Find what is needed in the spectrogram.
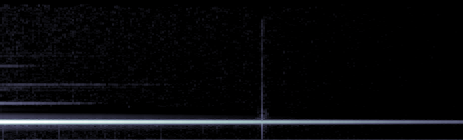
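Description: Notification-bell ding sound effect from a subscribe-button animation: one clear high tone, struck just before, dying away and gone near the end. A faint tick sounds about a second and a half in.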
